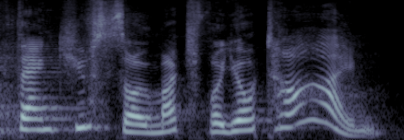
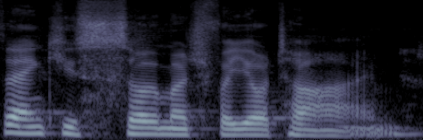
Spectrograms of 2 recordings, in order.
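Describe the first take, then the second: First: Higher, engaged delivery; lively, grateful thanks; energetic thanks. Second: Lower, softer and slow; lower, half-hearted thanks; flat low thanks. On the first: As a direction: thank them with real energy. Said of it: "how I'm saying it". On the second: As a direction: thank them with no energy. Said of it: "the difference between". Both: Shown as a demonstration.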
